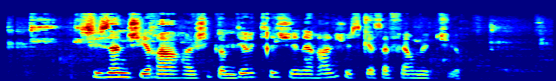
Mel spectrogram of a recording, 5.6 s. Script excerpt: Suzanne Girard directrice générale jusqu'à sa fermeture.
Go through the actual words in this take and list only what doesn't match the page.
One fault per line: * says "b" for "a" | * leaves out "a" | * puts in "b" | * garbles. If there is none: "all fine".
* puts in "agit comme"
